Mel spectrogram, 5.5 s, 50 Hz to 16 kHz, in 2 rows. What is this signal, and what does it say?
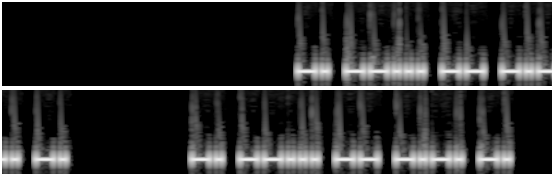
Morse code, heard as a keyed tone, about 40 wpm, 700 Hz. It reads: N7MCN N7MCN
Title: USA Call Signs - 5 Characters - Repeated 2x - 40wpm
